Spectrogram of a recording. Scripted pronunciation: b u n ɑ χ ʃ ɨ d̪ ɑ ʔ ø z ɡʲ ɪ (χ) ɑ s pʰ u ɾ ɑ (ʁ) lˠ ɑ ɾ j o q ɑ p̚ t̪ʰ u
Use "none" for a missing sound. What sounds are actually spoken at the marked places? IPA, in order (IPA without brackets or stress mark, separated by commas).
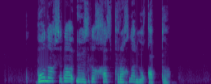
χ, χ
